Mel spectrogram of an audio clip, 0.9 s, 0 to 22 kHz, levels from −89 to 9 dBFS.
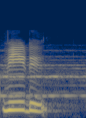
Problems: constant background noise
